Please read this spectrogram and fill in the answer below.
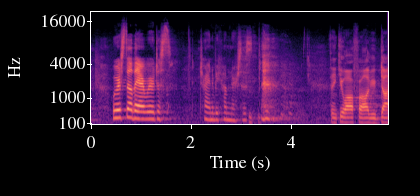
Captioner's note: audience chuckling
